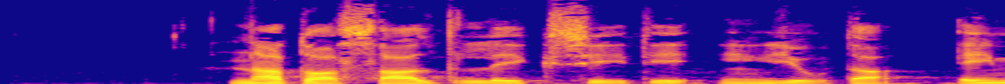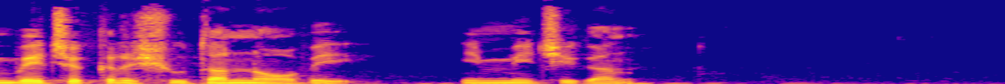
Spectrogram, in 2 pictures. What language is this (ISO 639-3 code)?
ita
